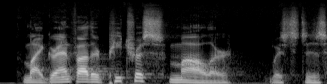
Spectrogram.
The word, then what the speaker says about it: Mullye: my grandfather petus merer which is how mui is pronounced in Flemish um was born in 1885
